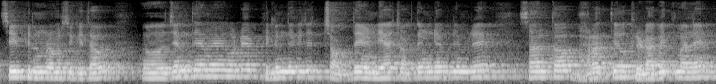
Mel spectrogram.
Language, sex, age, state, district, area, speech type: Odia, male, 18-30, Odisha, Khordha, rural, spontaneous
